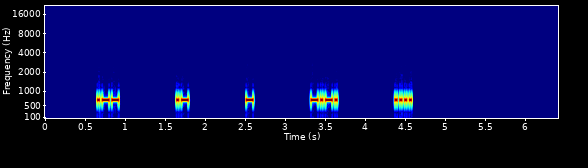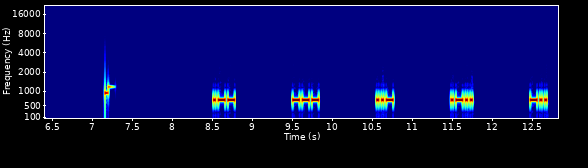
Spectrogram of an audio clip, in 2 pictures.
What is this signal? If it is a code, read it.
Morse code, heard as a keyed tone, about 40 wpm, spaced as for 11 wpm, 690 Hz. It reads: WATCH WOULD
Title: 8x Character Spacing - Top 300 Words - 40wpm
